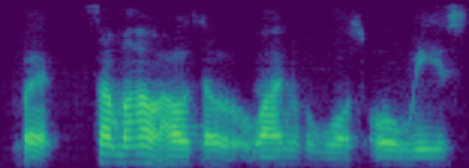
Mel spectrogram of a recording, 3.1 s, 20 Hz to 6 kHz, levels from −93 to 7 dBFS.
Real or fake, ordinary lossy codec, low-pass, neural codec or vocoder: fake; AAC, 32 kbps; 5.4 kHz; codec, 16 kHz, 2 kbps, X-Codec, HuBERT features, trained on LibriSpeech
